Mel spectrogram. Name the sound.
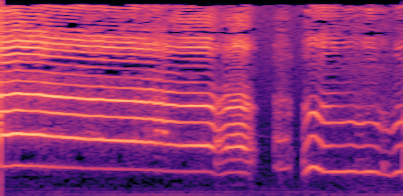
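baby crying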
